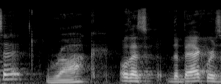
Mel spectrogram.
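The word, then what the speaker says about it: Rhok: And how do you pronounce that? Rock.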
